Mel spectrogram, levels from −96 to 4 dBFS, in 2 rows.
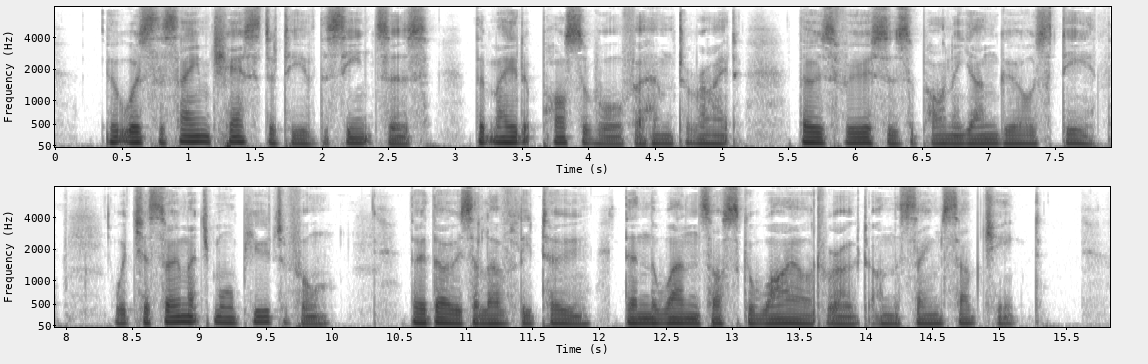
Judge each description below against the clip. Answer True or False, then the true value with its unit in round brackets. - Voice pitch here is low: True (90 Hz)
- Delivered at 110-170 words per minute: True (165 wpm)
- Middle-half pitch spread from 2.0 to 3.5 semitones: True (3.1 semitones)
